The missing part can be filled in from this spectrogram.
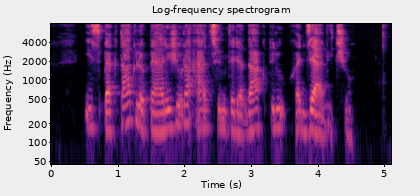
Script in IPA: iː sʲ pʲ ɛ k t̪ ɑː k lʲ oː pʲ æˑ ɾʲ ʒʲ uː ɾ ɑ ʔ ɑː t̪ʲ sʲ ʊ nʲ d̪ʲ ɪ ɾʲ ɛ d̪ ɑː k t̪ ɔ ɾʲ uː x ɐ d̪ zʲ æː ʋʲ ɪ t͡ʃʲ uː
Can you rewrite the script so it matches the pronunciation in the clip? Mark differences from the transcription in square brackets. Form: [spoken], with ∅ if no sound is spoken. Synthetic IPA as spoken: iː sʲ pʲ ɛ k t̪ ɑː k lʲ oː pʲ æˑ ɾʲ ʒʲ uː ɾ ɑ ʔ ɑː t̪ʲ sʲ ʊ nʲ [t̪ʲ] ɪ ɾʲ ɛ d̪ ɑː k t̪ ɔ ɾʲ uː x ɐ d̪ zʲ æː ʋʲ ɪ t͡ʃʲ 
